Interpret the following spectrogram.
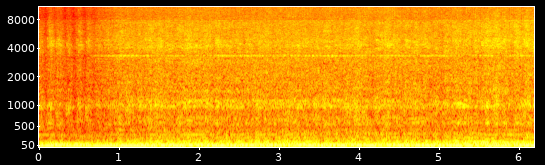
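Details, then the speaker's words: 1984 Chevy Silverado with swapped-in 350 V8 warming up in cold weather, idling in gear; oil is fuel diluted. Deep, even burble with no knocks or stumbles. Normal idle in gear. "So let that 350 warm up, and then we'll move it in the shop. Sound too bad in gear."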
